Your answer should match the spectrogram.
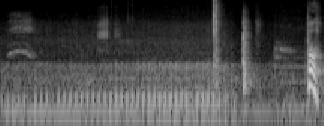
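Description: Motor scooter engine running at low speed, a low pulsing that grows louder, then cut off about three seconds in with a couple of sharp clicks.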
